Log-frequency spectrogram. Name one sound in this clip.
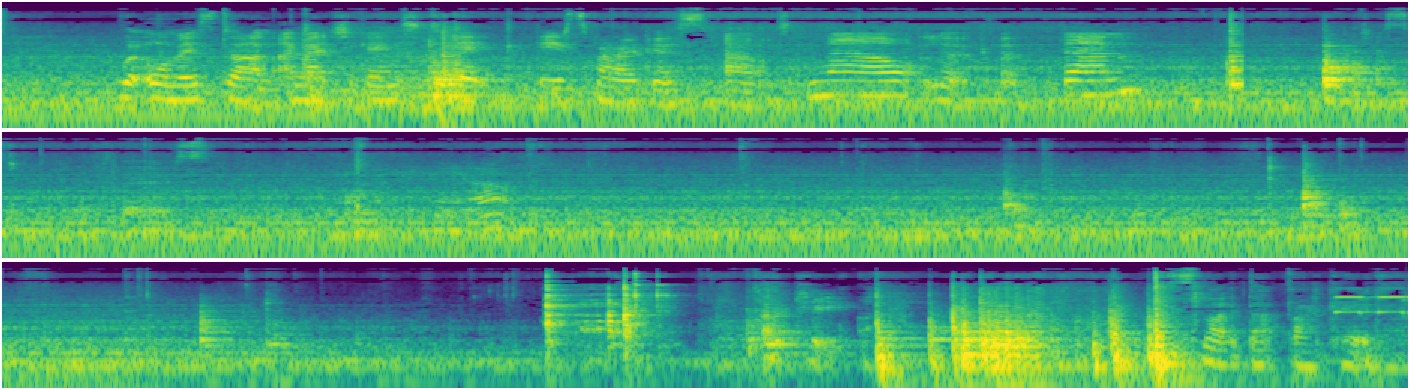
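A fryer basket slides out and clatters.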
